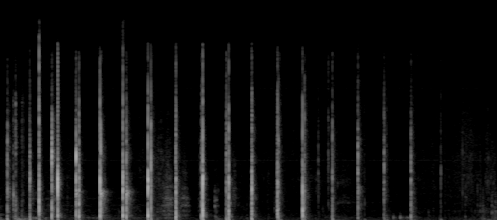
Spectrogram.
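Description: Hand clapping: a quick run of sharp, bright claps at a brisk, slightly uneven pace, thinning out and fading toward the end. No talking.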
